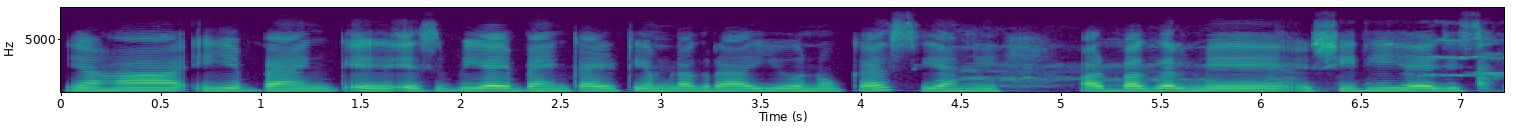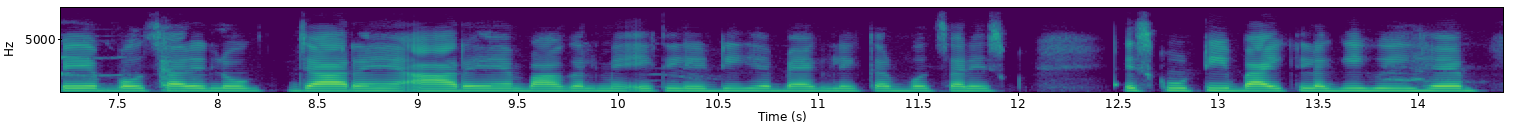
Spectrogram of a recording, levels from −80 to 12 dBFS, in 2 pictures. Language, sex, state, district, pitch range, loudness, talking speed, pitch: Hindi, female, Bihar, Jamui, 205-215 Hz, -17 LUFS, 175 wpm, 205 Hz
